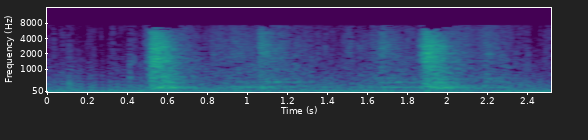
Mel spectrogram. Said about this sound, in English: a metal door, Hap. Let's see if we can open it.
